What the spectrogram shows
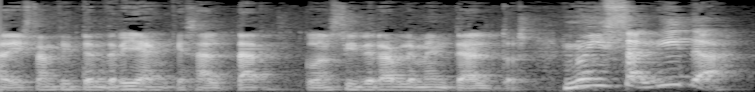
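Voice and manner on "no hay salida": high-pitched cry of alarm; acted yell. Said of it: "gritan ambos".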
